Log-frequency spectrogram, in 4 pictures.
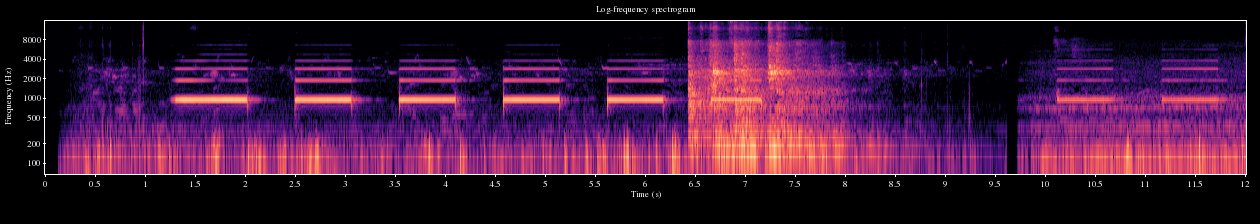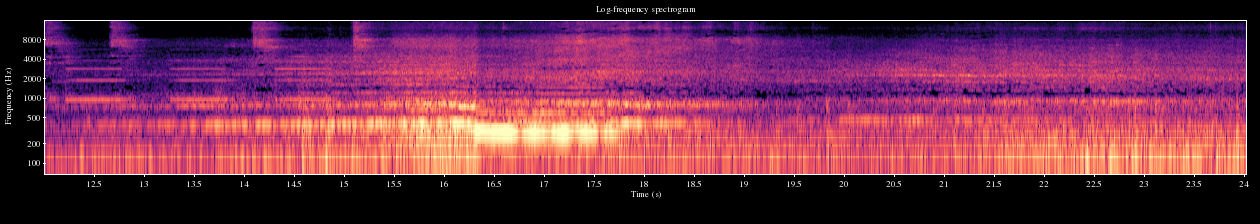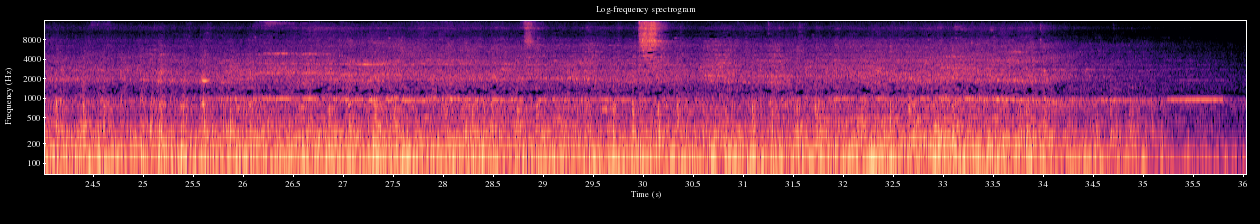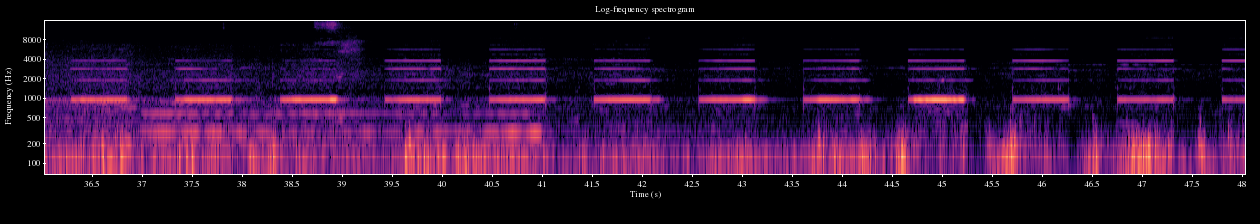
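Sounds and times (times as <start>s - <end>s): electronic beeps: 1.2s - 6.5s, 10.1s - 14.8s, 35.2s - 48.0s
train horn note: 9.8s - 21.6s, 31.8s - 41.2s
train wheels rumbling on rails: 9.8s - 42.0s.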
